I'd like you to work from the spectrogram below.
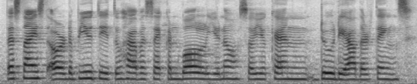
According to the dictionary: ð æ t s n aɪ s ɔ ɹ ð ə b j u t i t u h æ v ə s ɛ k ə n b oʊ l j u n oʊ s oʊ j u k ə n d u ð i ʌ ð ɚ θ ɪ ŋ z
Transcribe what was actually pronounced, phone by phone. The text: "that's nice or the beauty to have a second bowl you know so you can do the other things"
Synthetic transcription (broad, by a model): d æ t s n aɪ s ɔ ɹ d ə b j u t i t u h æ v ə s ɛ k ə n b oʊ l j u n oʊ s oʊ j u k ə n d u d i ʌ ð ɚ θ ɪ ŋ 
